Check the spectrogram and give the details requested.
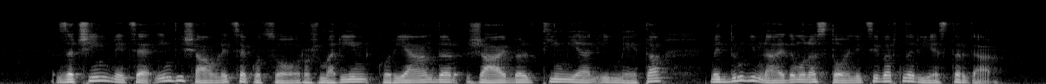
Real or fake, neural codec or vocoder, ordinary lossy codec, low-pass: real; none; none; 7.2 kHz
